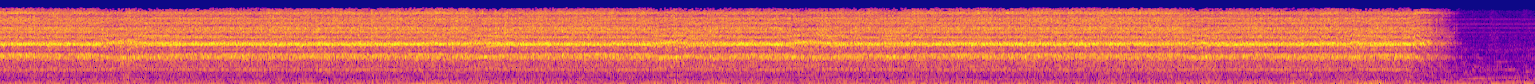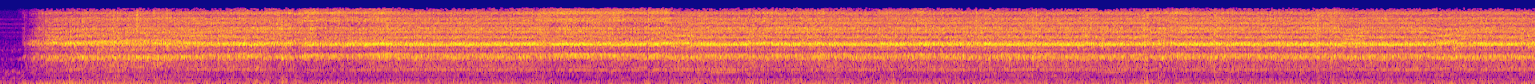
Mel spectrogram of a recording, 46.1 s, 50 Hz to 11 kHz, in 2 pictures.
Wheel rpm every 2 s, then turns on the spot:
160, 160, 160, 160, 160, 160, 160, 160, 160, 160, 110, 20, 150, 160, 160, 160, 160, 160, 160, 160, 160, 160, 160.
none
